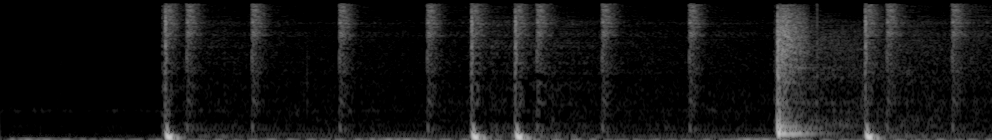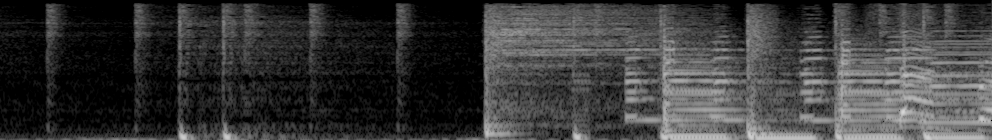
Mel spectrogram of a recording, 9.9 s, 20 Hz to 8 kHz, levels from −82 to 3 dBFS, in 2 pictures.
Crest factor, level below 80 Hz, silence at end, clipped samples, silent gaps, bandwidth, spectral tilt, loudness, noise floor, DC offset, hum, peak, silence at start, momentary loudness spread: 22 dB; -32 dBFS; 0 s; under 0.1%; none; 7.6 kHz; -5 dB/octave; -25 LUFS; -59 dBFS; 0.2%; none; -6 dBFS; 0.8 s; 24 LU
